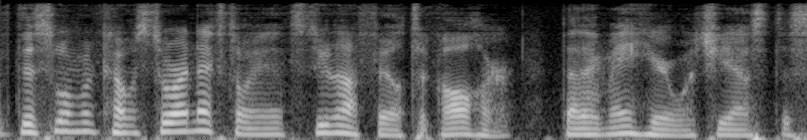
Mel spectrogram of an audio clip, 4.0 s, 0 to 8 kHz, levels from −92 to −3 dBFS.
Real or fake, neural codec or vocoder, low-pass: fake; autoencoder, 48 kHz, 32 numbers a frame, DAC-VAE, trained on Japanese speech; 7.2 kHz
